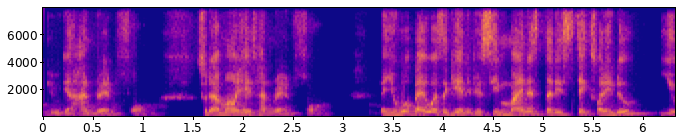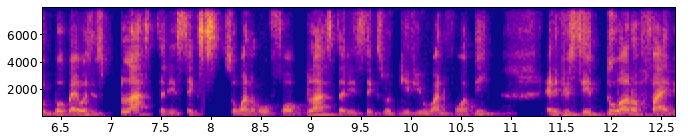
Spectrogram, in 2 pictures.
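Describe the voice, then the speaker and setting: A man, teaching a lively online math class and quizzing his students as he goes. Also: mid-range voice, breathy edge. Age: 30s. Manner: lively, chatty teaching with quiz questions to students. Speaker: math tutor. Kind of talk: online lesson.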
